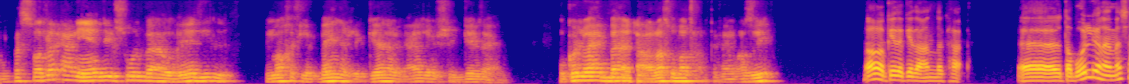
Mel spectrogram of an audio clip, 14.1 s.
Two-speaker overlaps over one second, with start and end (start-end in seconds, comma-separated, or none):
none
